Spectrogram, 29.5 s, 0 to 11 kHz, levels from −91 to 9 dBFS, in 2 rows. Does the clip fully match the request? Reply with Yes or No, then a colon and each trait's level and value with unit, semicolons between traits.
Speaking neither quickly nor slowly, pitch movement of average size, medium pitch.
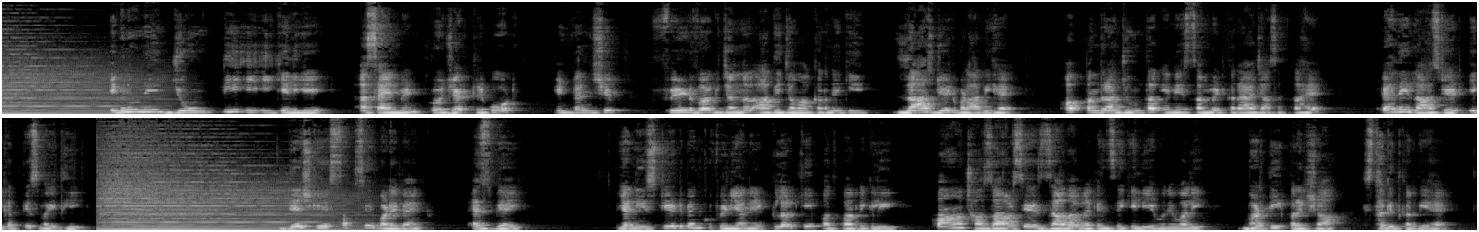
Yes: average, 140 wpm; average, 3.9 semitones; medium, 165 Hz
